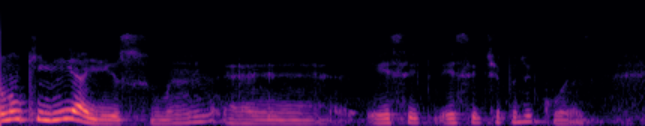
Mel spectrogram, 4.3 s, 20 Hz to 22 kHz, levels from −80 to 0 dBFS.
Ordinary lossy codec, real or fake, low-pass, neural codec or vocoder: Opus, 32 kbps; fake; 7.2 kHz; codec, 16 kHz, 4 kbps, FunCodec, trained on LibriTTS, 50 frames a second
